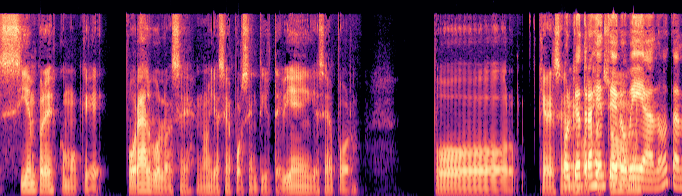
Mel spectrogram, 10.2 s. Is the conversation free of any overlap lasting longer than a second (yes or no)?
no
